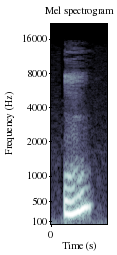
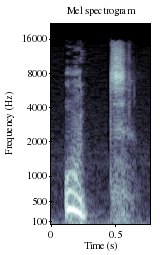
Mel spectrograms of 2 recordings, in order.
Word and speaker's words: août: And then here, two options, because, two options are acceptable in French. The first one, you don't pronounce the final T. Ou. Second one, you pronounce it août.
